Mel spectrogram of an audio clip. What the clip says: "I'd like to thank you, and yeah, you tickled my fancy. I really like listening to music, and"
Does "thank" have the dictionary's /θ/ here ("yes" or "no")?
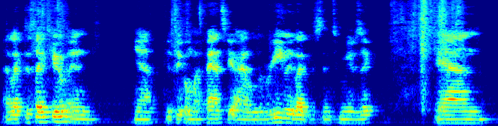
no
